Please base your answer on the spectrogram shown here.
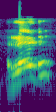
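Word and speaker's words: read: रीड means पढ़ना, रीड, रेड, रेड। यहां पर ध्यान देना, रीड के केस में सेकंड थर्ड फॉर्म में रेड बोलते हैं, स्पेलिंग सेम रहेगी, रीड, रेड, रेड।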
